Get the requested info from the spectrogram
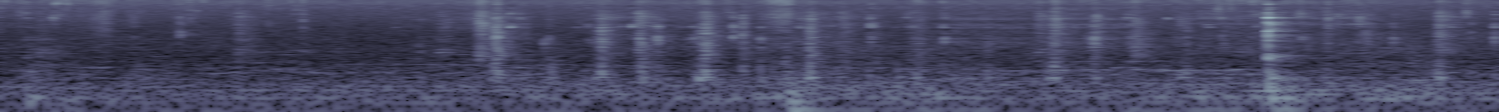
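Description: Faint chewing of soft food, with a few light clicks of a fork against the bowl, the sharpest about six seconds in.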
